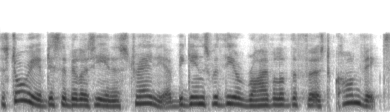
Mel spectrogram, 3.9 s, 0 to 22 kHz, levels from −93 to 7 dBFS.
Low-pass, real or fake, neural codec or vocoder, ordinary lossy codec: 7.2 kHz; real; none; AAC, 48 kbps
